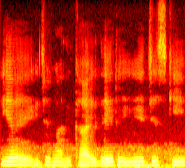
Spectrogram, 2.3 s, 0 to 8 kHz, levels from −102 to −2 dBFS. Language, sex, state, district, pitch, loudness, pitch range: Hindi, female, Jharkhand, Sahebganj, 165 Hz, -13 LUFS, 160-165 Hz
